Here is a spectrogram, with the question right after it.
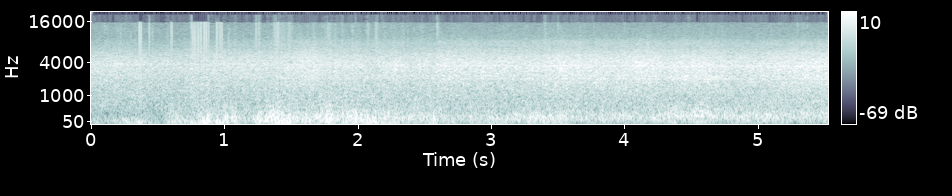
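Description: Gusty southwest wind blows across Amsterdam Schiphol airport near runway 18R, rumbling hard against the microphone in a loud, continuous low buffeting with no voices.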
